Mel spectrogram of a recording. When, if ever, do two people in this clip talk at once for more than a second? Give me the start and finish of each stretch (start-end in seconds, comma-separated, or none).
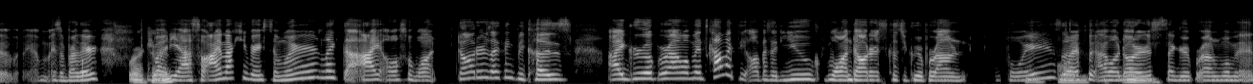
10.2-11.6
